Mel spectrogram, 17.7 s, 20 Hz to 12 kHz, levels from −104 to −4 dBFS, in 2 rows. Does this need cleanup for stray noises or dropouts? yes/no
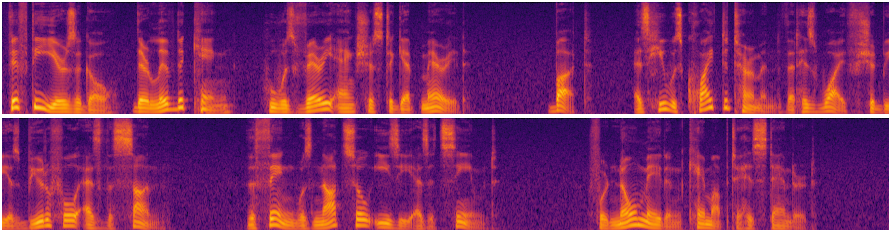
no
